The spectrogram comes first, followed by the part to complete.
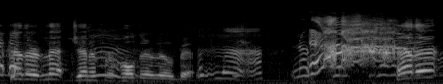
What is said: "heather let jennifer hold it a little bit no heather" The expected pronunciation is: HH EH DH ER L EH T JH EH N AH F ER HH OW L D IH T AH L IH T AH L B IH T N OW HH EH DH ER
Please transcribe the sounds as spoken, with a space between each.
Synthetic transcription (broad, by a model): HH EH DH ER L EH T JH EH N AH F ER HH OW L D IH T AH L IH T L B IH T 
